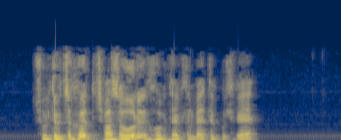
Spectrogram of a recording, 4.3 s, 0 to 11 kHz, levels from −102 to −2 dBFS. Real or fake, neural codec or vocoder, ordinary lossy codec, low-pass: real; none; AAC, 32 kbps; 7.2 kHz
